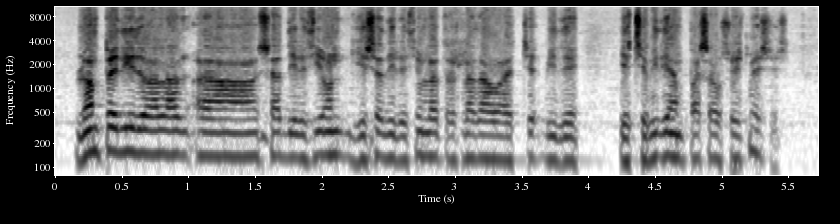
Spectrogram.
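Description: At a very fast pace, a man speaks at medium pitch, somewhat breathy and with a dark, mellow tone. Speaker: senior radio workshop panelist. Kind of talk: casual radio panel chat.

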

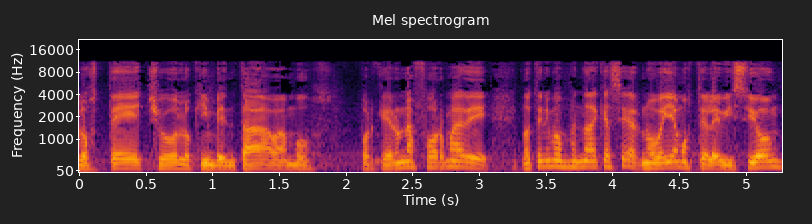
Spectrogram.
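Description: This man has a plain, everyday voice, fairly high in pitch with ordinary pitch variation. He talks at a fairly quick pace with very even loudness and hardly any pauses. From Venezuela. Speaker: painter. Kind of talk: radio interview. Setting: radio studio.

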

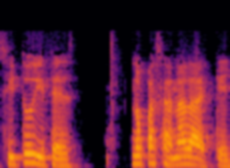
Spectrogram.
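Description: A man talks at a moderate pace in an ordinary speaking voice. His intonation stays fairly even. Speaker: basketball podcast co-host. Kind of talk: casual chat.

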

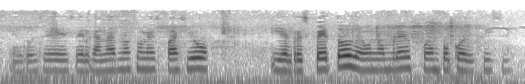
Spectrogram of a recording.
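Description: Heard through noticeable background noise and audible room echo, the speaker keeps a moderate pace. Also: woman. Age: young. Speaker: lawyer and abuse survivor. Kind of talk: testimony.

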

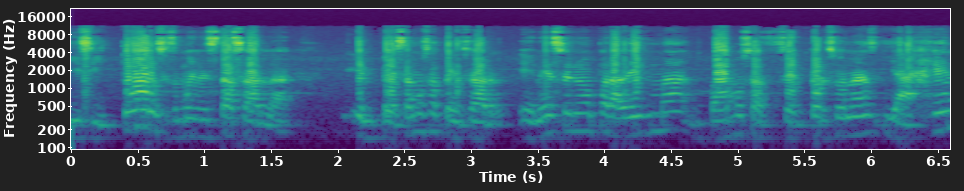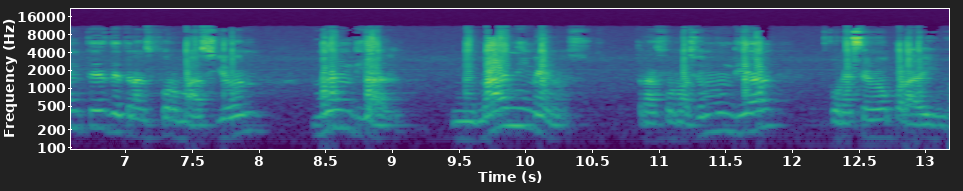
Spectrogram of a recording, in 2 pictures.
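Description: A high-pitched man at a moderate pace, lively intonation, noticeable background noise. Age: 20s. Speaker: community leader and motivational trainer. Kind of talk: online training presentation.

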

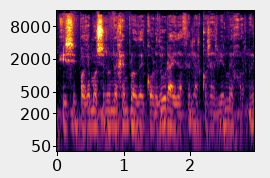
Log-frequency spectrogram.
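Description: Music plays behind a man with a fairly low pitch who talks at a very fast pace, with audible room echo. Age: 40s. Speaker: DJ and radio music director. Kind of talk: interview.

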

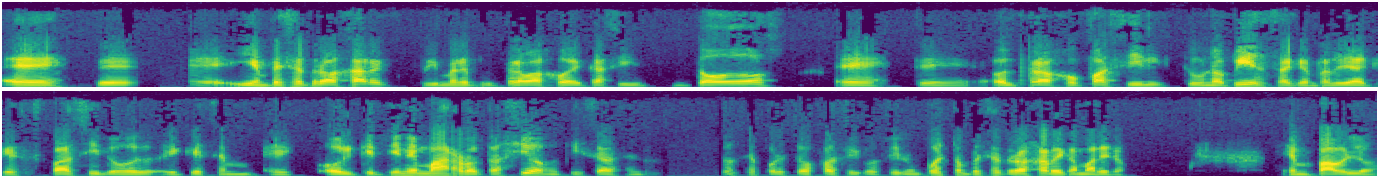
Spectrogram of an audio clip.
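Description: Fairly quick pacing, medium pitch and ordinary pitch variation from a man with an unremarkable speaking voice. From Argentina, Buenos Aires. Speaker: bartender. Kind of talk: interview.

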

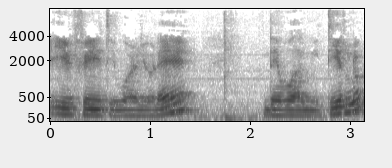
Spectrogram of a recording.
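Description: Audible room echo surrounds a man whose somewhat breathy voice sits at a medium pitch with ordinary pitch variation. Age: 20s. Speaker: podcast host. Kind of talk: casual chat.

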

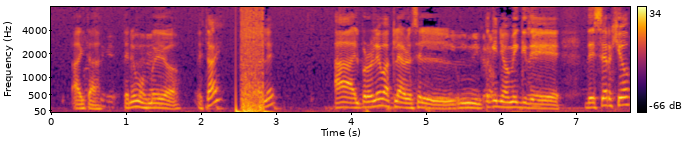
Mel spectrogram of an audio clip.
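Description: Lively intonation at a moderate pace with long, frequent pauses, over noticeable background noise. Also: man, medium pitch for a man. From Argentina. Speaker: radio host. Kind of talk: casual chat.

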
